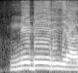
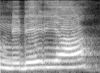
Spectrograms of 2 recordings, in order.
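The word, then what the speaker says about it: Cnidaria: बेटा कौन सा है निडरिया इसको क्या बोलते हैं निरिया या बोल सकते हैं नाई डेरिया एक ही बात है बेटा देखिए अब बता दिया आपको मैंने कि पहला संघ पोरिफेरा।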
